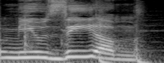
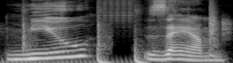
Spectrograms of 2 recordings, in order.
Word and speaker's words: museum: It's like I walked into a museum. It's got three syllables, people. Museum has three syllables.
